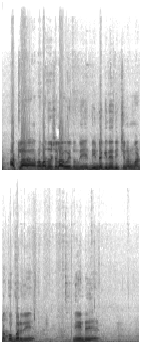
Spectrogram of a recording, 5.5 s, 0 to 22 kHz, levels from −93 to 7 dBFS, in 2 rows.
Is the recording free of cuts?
yes; 0 cuts

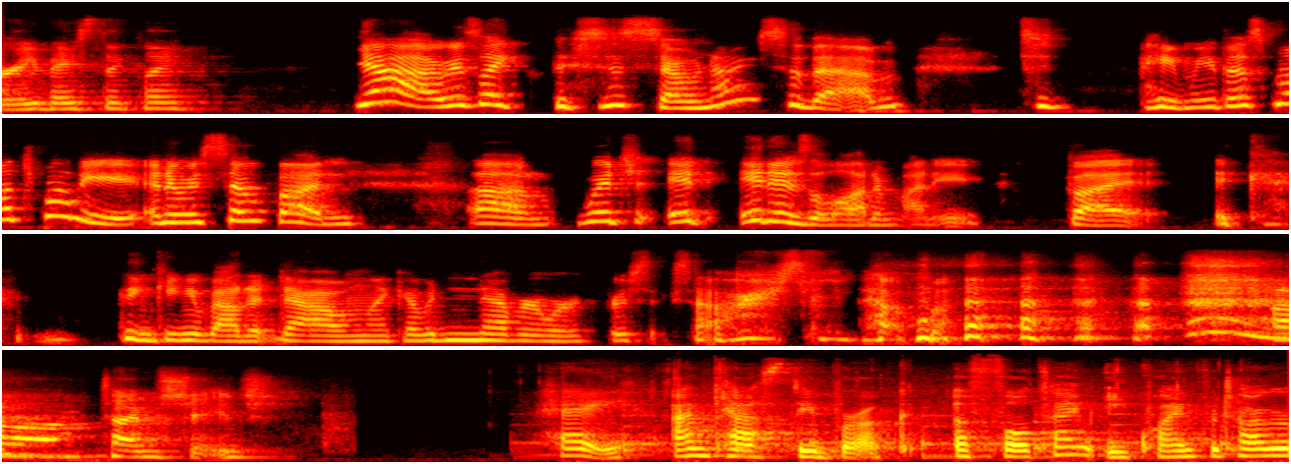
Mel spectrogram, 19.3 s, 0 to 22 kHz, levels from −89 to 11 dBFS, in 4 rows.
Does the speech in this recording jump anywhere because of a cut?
yes; 1 cut; at 16.1 s

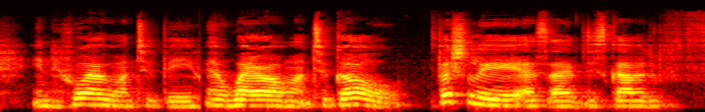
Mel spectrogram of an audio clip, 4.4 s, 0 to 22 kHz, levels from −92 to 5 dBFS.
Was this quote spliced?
yes; 2 cuts; at 1.2 s, 2.6 s

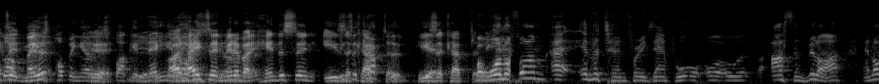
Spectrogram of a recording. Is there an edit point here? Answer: yes; 1 cut; at 5.1 s

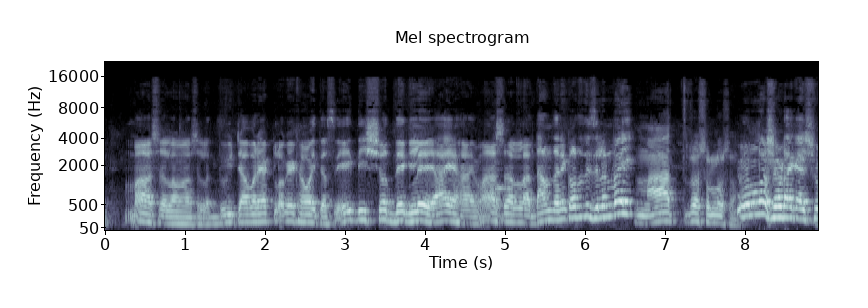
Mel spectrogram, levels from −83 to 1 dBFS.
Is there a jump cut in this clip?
no; 0 cuts

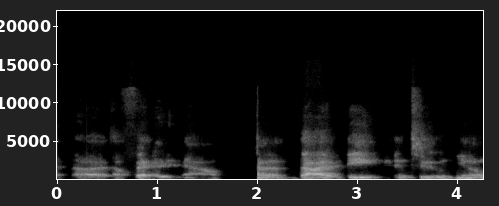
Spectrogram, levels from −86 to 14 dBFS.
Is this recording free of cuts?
no; 1 cut; at 2.0 s

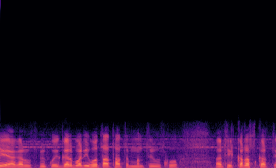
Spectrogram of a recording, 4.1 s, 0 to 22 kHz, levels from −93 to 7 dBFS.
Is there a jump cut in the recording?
no; 0 cuts

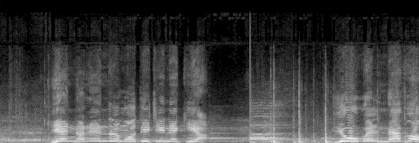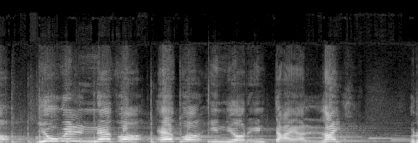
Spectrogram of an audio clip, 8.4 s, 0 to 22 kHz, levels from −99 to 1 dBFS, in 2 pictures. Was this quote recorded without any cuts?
no; 1 cut; at 2.5 s

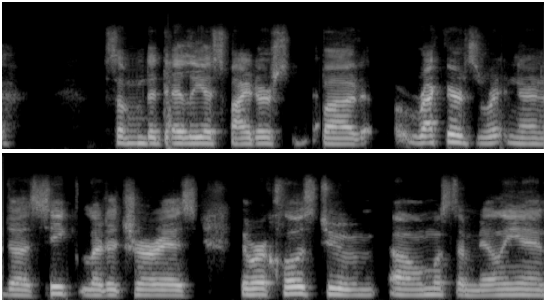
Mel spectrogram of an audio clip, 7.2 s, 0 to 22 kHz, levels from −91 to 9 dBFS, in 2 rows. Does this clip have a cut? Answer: yes; 2 cuts; at 2.0 s, 3.9 s

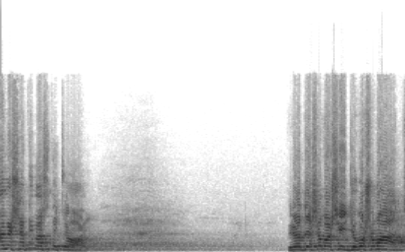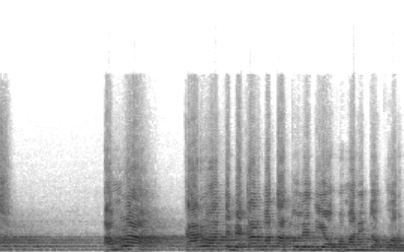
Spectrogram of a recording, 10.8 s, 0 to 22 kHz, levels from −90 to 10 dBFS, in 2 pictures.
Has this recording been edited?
no; 0 cuts

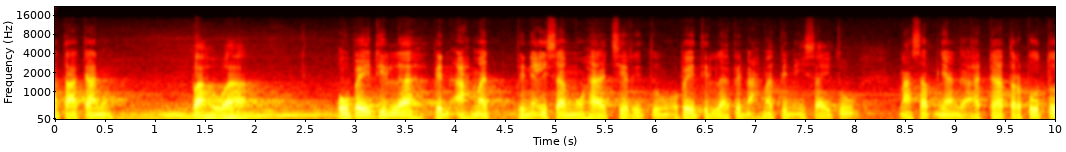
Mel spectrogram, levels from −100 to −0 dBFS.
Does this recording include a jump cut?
no; 0 cuts

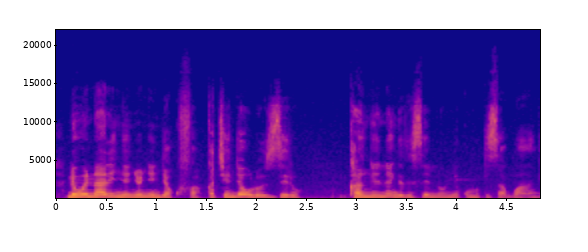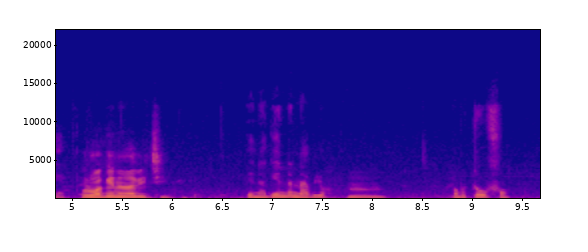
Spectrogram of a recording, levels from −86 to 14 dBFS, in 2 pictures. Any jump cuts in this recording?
no; 0 cuts

